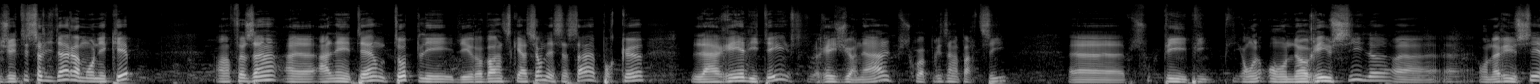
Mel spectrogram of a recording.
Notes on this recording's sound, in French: A été enregistré devant public au Broue-Pub la Perdrix.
